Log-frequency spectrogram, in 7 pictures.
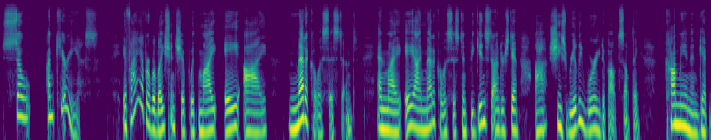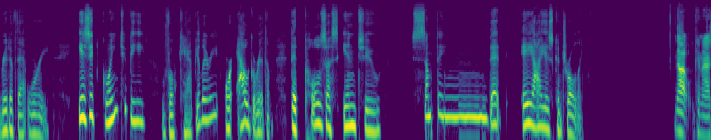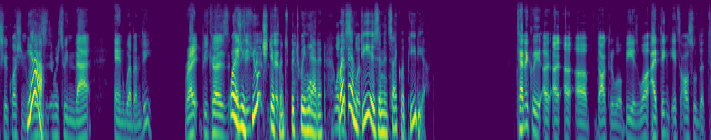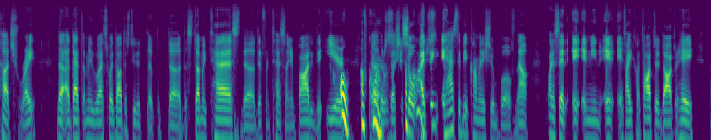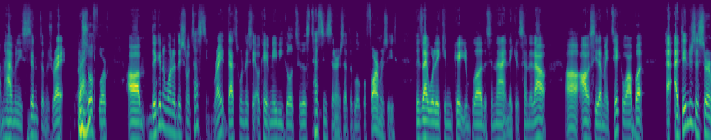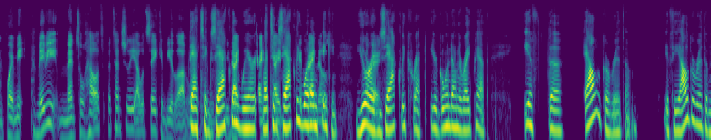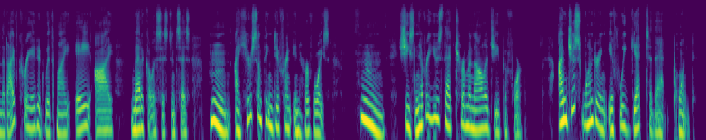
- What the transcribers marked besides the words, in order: drawn out: "something"; other background noise
- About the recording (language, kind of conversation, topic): English, unstructured, What is your favorite invention, and why?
